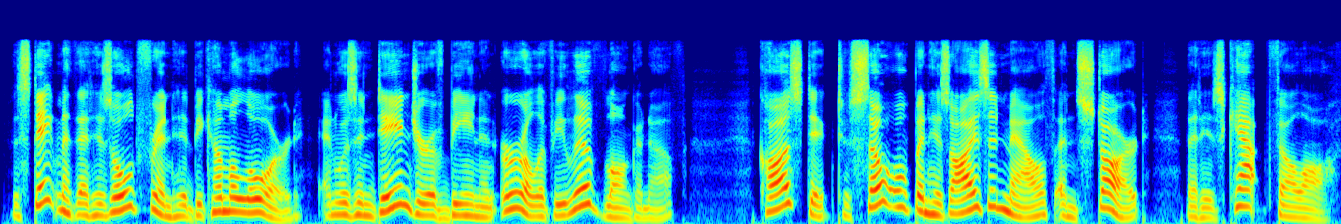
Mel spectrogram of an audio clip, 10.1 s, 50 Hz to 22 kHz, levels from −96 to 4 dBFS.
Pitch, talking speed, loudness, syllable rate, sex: 185 Hz, 235 wpm, -19 LUFS, 5.4 syllables/s, female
